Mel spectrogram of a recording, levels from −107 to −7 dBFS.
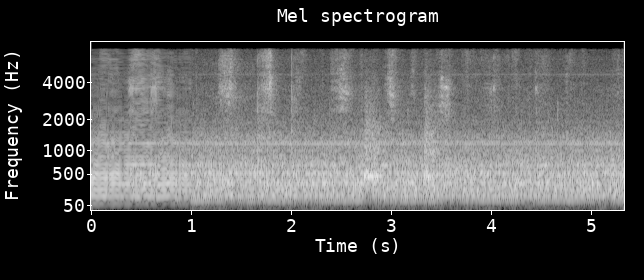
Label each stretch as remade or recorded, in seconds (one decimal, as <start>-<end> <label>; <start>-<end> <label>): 0.0-1.0 remade; 1.0-5.3 recorded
